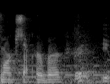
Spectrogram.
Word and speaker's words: Mark Zuckerberg: Can you just say your name and pronounce it so nobody messes it up and they have it on tape? Sure. It's Mark Zuckerberg.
